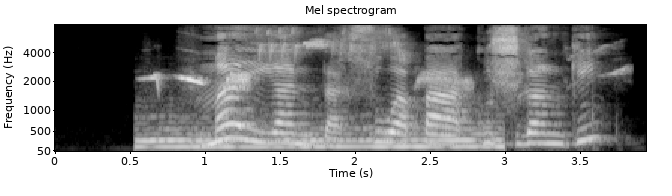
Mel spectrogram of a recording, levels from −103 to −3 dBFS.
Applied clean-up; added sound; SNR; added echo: none; Musical instrument + Bird; 1 dB; none.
